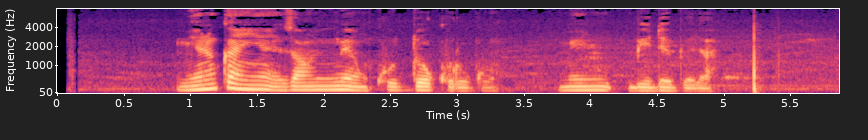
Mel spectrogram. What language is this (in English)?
Dagbani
